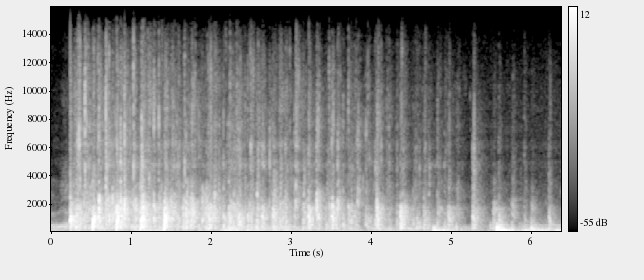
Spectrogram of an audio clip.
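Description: Audience applauding for about five seconds, with voices mixed in, then fading; a low thump near the end.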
